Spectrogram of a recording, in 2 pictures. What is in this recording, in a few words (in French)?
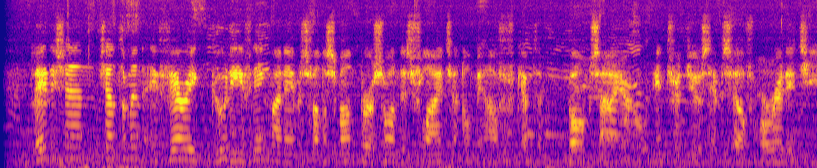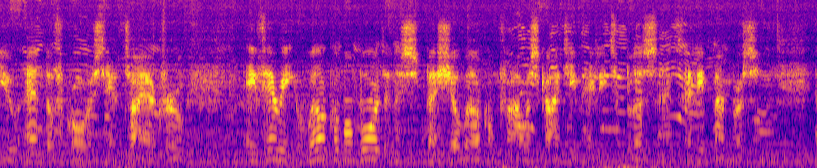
filtrage AirPlane Annonce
